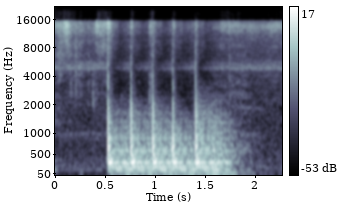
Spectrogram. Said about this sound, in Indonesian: Coba bang, ketok kamar 307.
